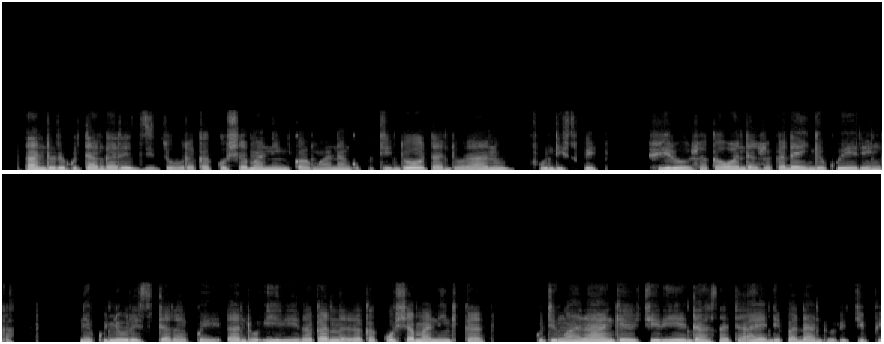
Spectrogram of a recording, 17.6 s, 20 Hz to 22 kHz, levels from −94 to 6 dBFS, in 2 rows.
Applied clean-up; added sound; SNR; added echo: none; none; none; none.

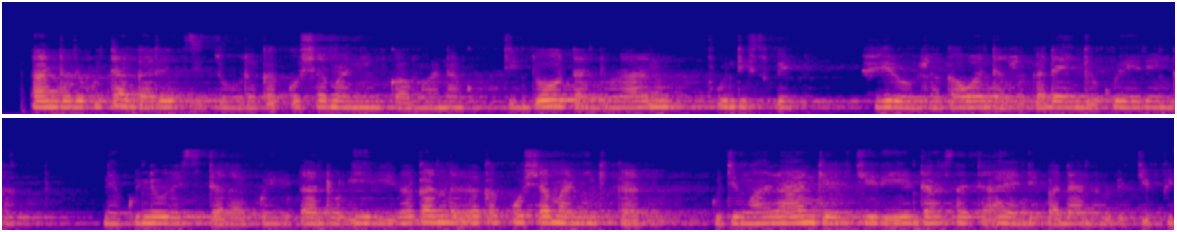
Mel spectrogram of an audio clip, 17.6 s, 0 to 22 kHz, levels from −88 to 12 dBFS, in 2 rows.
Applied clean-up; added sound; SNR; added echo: none; none; none; reverberation time 1.3 s.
